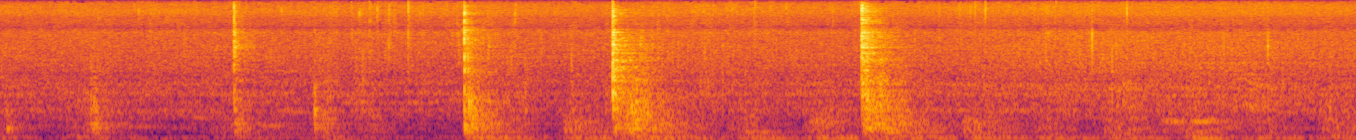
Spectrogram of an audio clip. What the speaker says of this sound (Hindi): प्याज लहसुन वगैरह सब भून रहा है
